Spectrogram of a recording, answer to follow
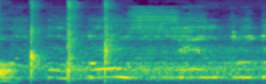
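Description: Low speech running under the scene, with three sharp clicks in the first second.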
